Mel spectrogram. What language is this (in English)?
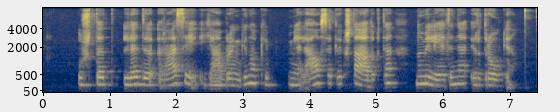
Lithuanian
